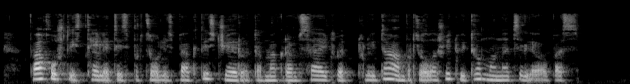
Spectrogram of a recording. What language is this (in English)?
Georgian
